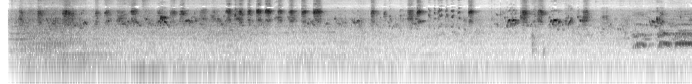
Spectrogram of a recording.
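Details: A pair of plum-headed parakeets: dense, high chirping and squawky calls throughout, overlapping chatter with flapping, and a brief tonal whistle near the end.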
